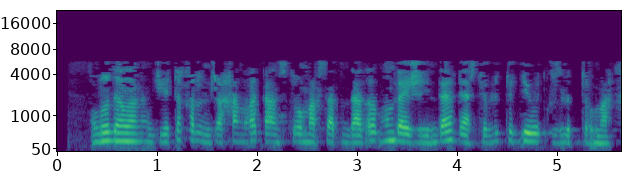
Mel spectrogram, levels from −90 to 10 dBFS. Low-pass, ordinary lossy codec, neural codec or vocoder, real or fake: 7.2 kHz; MP3, 24 kbps; codec, 16 kHz in and 24 kHz out, 1.1 kbps, FireRedTTS-2 codec; fake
